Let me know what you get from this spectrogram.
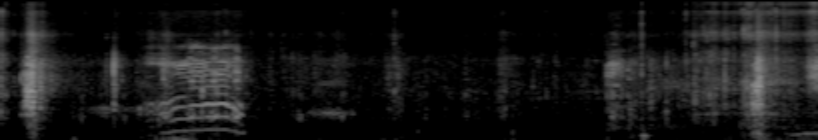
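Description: A goat gives one wavering, nasal bleat lasting under a second, framed by a few sharp knocks.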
